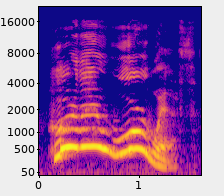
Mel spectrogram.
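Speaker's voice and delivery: high, loud shouted question. Real, not acted. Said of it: "ask this question".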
